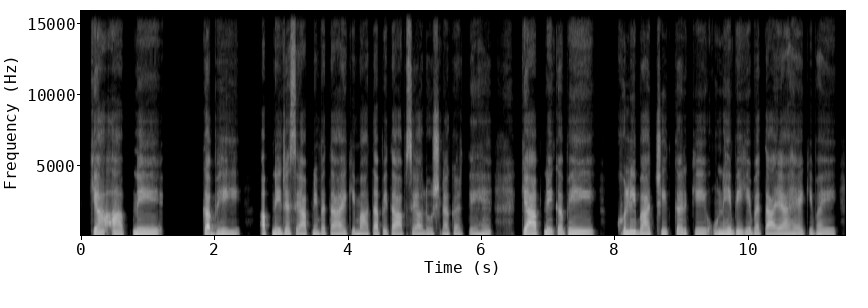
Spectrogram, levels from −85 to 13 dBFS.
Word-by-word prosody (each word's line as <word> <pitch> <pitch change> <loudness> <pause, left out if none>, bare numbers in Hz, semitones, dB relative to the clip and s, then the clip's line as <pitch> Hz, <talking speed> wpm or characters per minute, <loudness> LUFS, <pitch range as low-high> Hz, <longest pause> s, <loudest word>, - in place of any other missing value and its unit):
क्या 255 0 +5
आपने 250 0 +2 0.6
कभी, 210 -1 +2 0.3
अपने 210 +2 +2
जैसे 205 0 -1
आपने 195 +1 0
बताया 180 -1 -1
कि 205 +2 -7
माता-पिता 185 +1 -1
आपसे 165 +4 -4
आलोचना 170 +1 -3
करते 160 -2 -8
हैं, 185 +7 -2 0.5
क्या 265 -2 +7
आपने 240 +4 +3
कभी 270 +4 +2 0.3
खुली 265 +3 +4
बातचीत 225 +2 0
करके 245 +1 -2
उन्हें 225 -1 +1
भी 260 +1 0
ये 250 0 -3
बताया 200 -2 0
है 215 -1 -1
कि 220 +2 -9
भाई 215 +2 -4
215 Hz, 135 wpm, -21 LUFS, 190-245 Hz, 0.6 s, क्या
